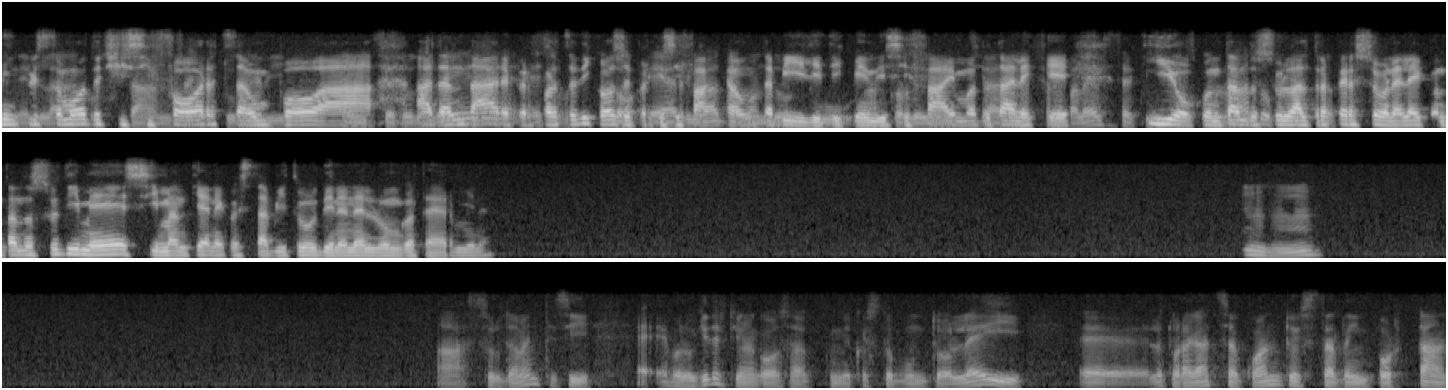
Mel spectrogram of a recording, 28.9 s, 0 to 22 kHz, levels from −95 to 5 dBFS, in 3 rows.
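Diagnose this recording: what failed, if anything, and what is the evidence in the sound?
Nothing failed: the speech carries only the expected call-path character, the lowest bass trimmed by the microphone processing's high-pass filter and nothing above 8 kHz, which fits an Opus link at around 48 kbps with its coding noise, and no stage from capture through playback leaves a defect in the sound.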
